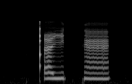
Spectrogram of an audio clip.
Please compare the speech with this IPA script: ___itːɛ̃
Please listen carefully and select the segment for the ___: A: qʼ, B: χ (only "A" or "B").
A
